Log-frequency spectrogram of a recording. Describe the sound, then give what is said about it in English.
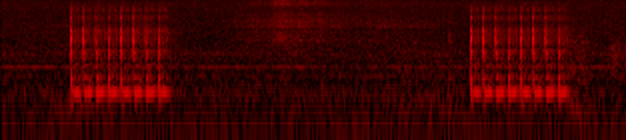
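A phone rings twice, each ring a rapid electronic trill lasting under a second, separated by a pause of about two seconds, with no one picking up and no voices. “Niggas not answering the phone, bro.”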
